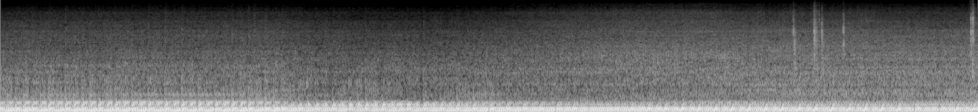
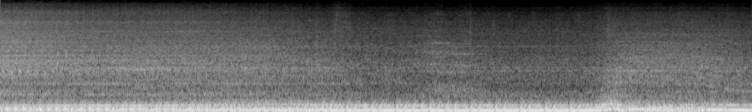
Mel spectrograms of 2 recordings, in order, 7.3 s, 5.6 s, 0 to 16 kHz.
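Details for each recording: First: 2006 Honda S2000 AP2, 6-speed manual, after a cold start that misfired: warmed-up engine holds a steady even idle with no stumble or skip; the misfire clears once warm. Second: 2006 Honda S2000 AP2 4-cylinder at idle: loud, uneven stumbling beat, about four pulses a second landing unevenly; still misfiring, owner suspects an injector, ruled out bent or burnt valve.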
